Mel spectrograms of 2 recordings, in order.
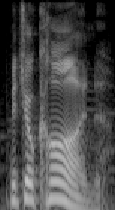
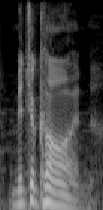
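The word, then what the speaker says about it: Michoacán: Pronounce it for me. Michoacan. Michoacan.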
